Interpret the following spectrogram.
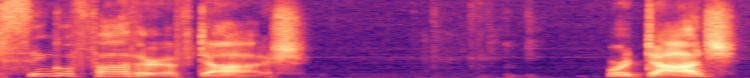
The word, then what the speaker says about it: Dajh: father of Dajh or Dodge. It's He's pretty hard on the j, right? Dodge? Yeah. But it it is spelled d a g d a j h.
